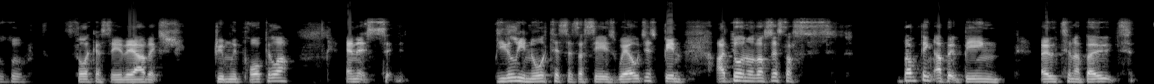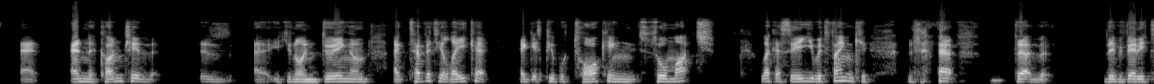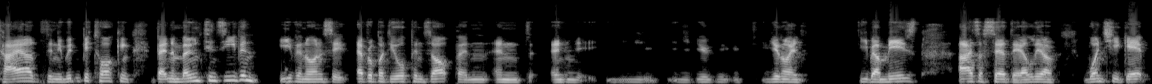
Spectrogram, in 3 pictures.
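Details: Real stuttering (stammering) in an adult man from Scotland who stammers and has been involved in stammering self-help groups for over 25 years, in everyday conversational speech.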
